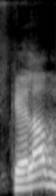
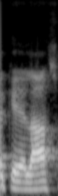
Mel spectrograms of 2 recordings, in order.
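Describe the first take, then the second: First: कैलाव ending in a v sound; wrong ending. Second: कैलाश ending in a sh sound; correct ending. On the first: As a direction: say कैलाव with a final व as the mistake. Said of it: "कैलाव नहीं होता है". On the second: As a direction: close कैलाश with a clear श. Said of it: "कैलाश होता है". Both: Shown as a demonstration.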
